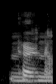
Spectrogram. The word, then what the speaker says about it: colonel: Colonel. Mhm. Very good. Oh, she spelled it like a kernel of corn and not like a colonel in the Marine Corps.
